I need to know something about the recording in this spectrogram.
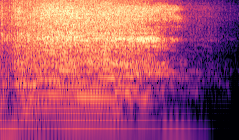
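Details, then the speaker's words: Hunk motorcycle after intake and exhaust valve (tappet) clearance adjustment that cured an internal engine noise; clean, smooth rev that holds, then dies away evenly, no tapping or rattle; healthy single-cylinder engine. "বাইকের যে আওয়াজটা ছিল আগে আর এখন যে আওয়াজটা আলহামদুলিল্লাহ দেখেন আওয়াজ আছে আওয়াজটা কত সুন্দর"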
